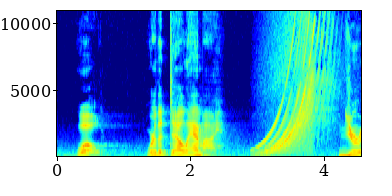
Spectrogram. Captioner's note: mysterious interference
